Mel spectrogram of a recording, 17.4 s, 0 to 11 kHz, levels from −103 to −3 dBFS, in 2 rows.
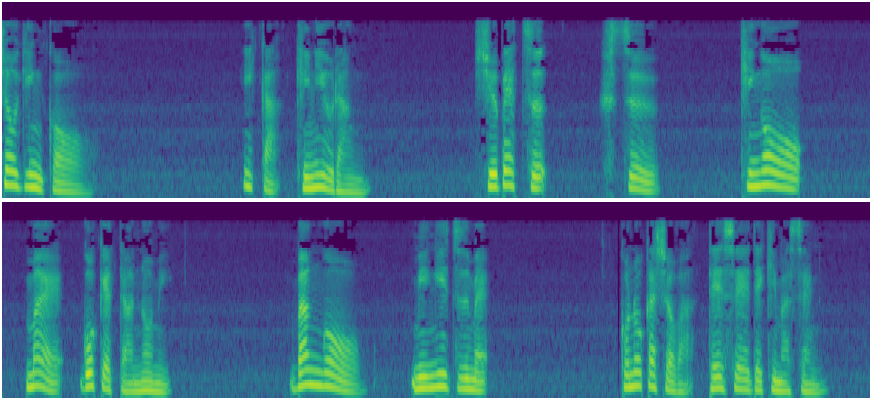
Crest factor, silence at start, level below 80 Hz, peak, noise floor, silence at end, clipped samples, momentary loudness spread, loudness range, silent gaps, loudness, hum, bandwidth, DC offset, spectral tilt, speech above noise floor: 18 dB; 0 s; -62 dBFS; -6 dBFS; -62 dBFS; 0.45 s; under 0.1%; 17 LU; 4 LU; none; -23 LUFS; none; 8 kHz; under 0.1%; -6 dB/octave; 40 dB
